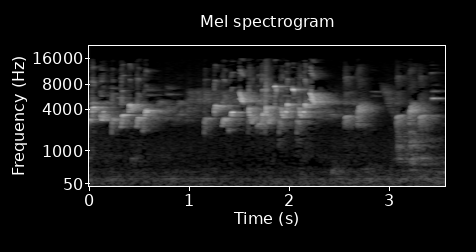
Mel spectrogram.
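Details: European goldfinch in Tiaret singing the old wild-bird style: a dense, jangling cascade of high twitters that fades briefly before a final short phrase.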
